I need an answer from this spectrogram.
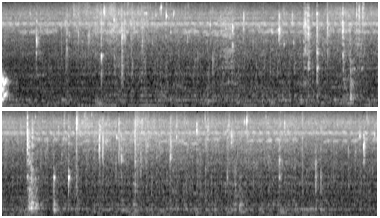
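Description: Batter-coated bread pakoras sizzling and crackling in hot oil, the steady hiss dotted with small pops. A metal slotted spatula knocks against the pan a few times as the pakoras are turned over, most of them around the middle.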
